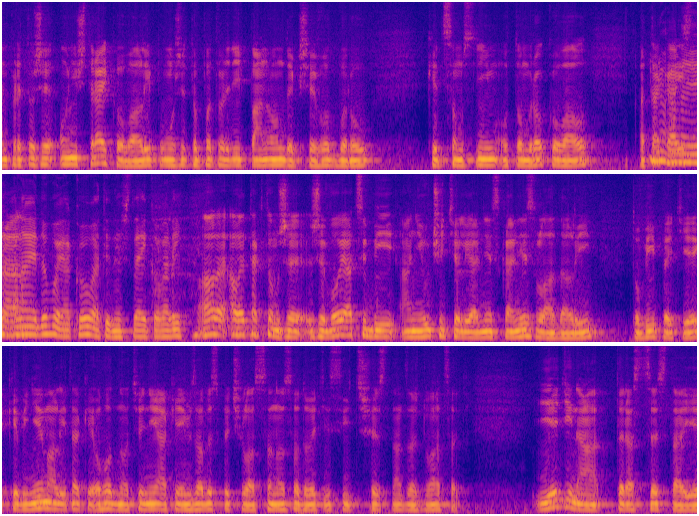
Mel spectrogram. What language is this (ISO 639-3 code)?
slk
